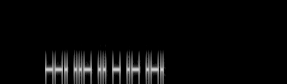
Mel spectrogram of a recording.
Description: Morse code, heard as a keyed tone, about 50 wpm, 700 Hz. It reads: GUITAR
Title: Top 1501-1750 Words 50wpm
